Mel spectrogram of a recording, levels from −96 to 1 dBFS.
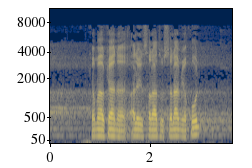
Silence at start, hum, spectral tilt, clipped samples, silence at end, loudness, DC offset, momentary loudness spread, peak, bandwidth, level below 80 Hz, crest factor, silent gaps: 0 s; none; -5.5 dB/octave; under 0.1%; 0 s; -21 LUFS; under 0.1%; 19 LU; -2 dBFS; 7.8 kHz; -58 dBFS; 20 dB; none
